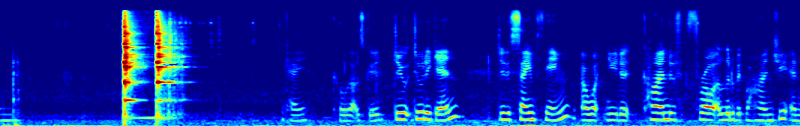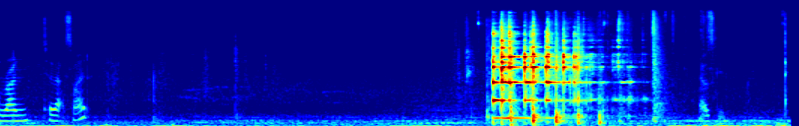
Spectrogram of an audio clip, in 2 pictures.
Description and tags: Baseball bat dropping on cement then running
baseball, fall, cement, bat, pole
